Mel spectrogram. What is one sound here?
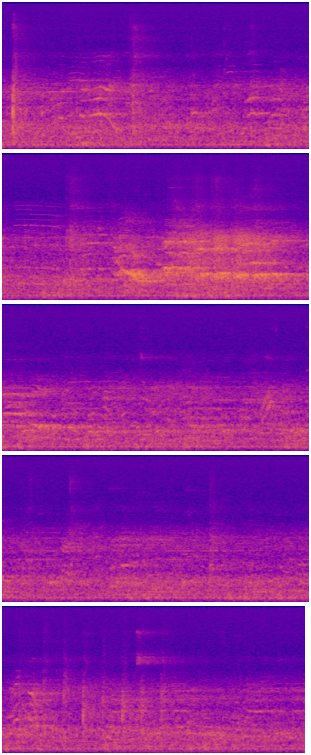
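Badminton rackets strike a shuttlecock in a large echoing hall.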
